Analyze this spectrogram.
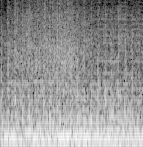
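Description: Rapid gunfire, a dense unbroken run of loud overlapping shots that lasts the full two seconds with no clear pauses between bursts.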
